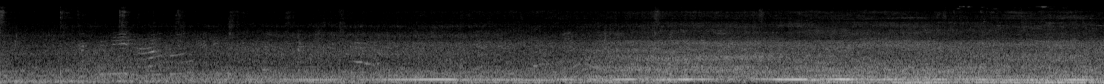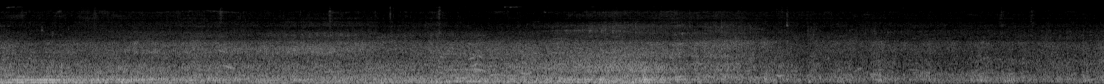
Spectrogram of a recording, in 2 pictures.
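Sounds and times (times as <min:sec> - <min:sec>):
idling vehicle engines humming: 0:00.0 - 0:22.0
street noise: 0:00.0 - 0:22.0
deeper drone: 0:02.9 - 0:14.9.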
